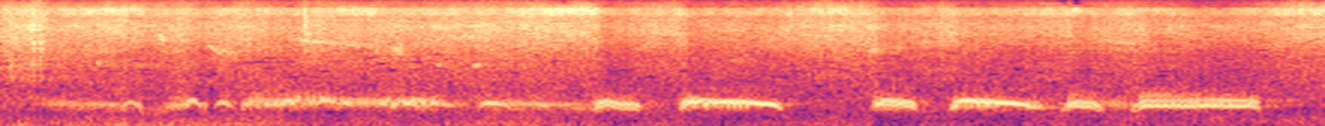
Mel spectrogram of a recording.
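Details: Young spotted dove calling back hard at a decoy bird in a contest: low mellow coos, first a long soft wavering run, then a burst of short clipped notes and a drawn-out coo, over steady background hiss.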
